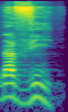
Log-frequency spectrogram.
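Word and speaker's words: נביא: detalhe importante que é a palavra Hebraica se escreve na Bi com B mas segundo os estudiosos do hebraico se pronuncia Navi então Navi em hebraico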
